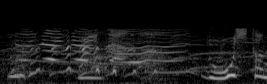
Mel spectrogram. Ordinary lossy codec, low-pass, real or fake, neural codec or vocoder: none; 5.4 kHz; real; none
